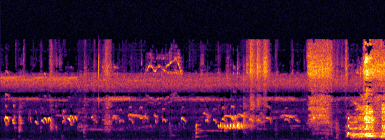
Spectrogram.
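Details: Colourful bantam chicken siblings give quick, high chirps and soft peeps, then a burst of rustling noise.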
